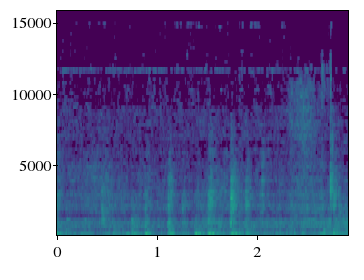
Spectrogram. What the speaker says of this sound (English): we are now on a Russian train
